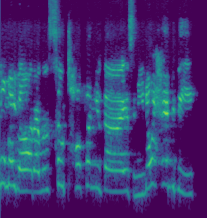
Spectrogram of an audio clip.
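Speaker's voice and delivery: high, apologetic, remorseful voice. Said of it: "She's like".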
